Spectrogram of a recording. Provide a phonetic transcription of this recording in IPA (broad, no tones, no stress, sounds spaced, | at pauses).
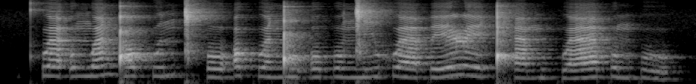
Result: kʷʰ æ ʔ o ŋʷ æ ŋ͡ǃ ɒ kʷ i m ǀʰ o ʔ ɒ kʷ æ ŋ͡ǃ u ʔ o p o ŋ͡ǀ i xʷ æː p eː ɭ eː ǃʰ æ m u kʷ æː p o m p u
